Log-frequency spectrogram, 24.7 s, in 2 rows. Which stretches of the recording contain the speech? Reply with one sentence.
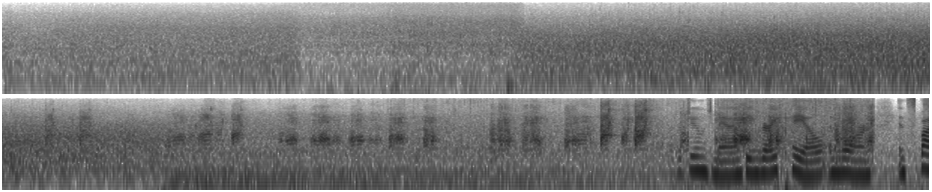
The speech can be heard from 21.2 to 24.7 s.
